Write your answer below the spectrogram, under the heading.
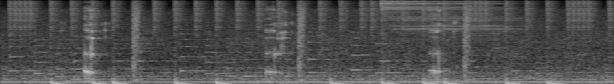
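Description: Repeated deep, throaty burps set over a rhythmic music beat; ordinary belching used as part of the track.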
